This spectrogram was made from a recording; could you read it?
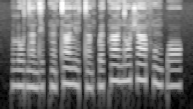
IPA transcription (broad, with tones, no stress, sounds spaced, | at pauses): l o˨ d ã˨ d e˨ k ɛ̃˨ t ã˧ l i˨ t ã˨ k͡p ɛ˨˦ k ã˦ d ɔ̃˦ ʃ ã˦ f ũ˧ ɡ͡b ɔ˧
